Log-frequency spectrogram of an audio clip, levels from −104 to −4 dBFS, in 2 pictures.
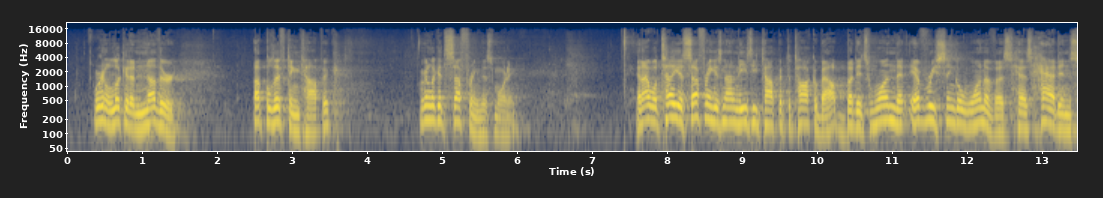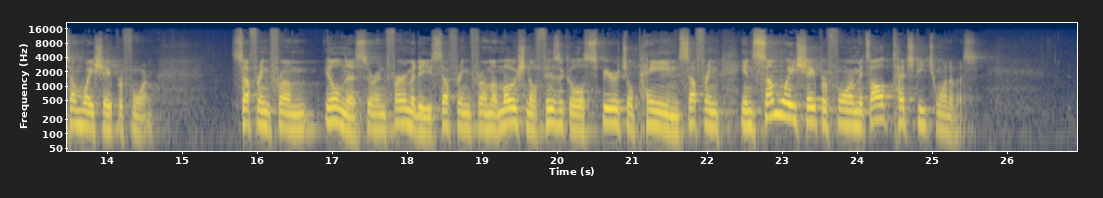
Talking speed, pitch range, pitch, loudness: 160 wpm, 130-175 Hz, 150 Hz, -18 LUFS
